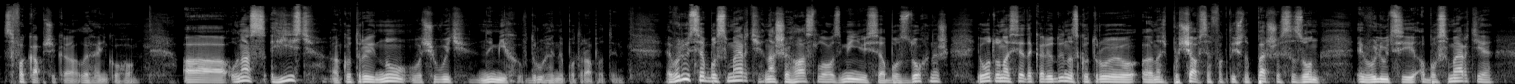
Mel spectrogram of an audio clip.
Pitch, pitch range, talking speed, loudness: 115 Hz, 105-135 Hz, 155 wpm, -17 LUFS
